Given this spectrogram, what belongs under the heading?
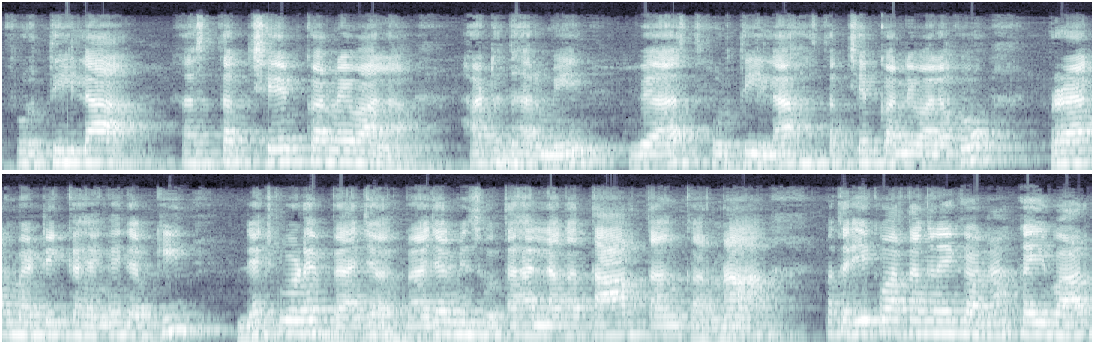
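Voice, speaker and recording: A man teaching English vocabulary from slides, slowly repeating each word and its list of meanings. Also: high voice, darkish tone. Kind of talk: slide-based vocabulary lesson. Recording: echoey room, dull lo-fi sound.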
